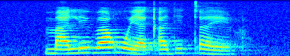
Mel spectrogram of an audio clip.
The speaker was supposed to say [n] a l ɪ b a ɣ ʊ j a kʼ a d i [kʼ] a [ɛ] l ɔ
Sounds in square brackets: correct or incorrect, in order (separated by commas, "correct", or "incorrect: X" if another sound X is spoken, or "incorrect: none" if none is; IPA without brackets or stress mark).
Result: incorrect: m, incorrect: tʼ, incorrect: ɛː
